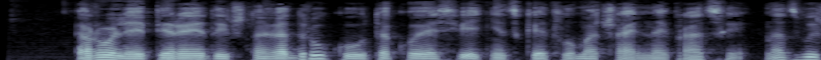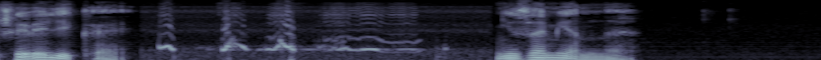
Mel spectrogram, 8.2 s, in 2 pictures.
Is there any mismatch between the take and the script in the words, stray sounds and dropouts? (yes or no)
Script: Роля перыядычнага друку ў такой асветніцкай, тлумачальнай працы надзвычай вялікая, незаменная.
yes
